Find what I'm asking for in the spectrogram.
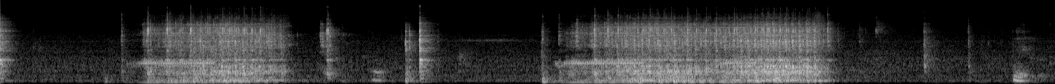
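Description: A sewing machine stitches a cross-cut blouse in two long bursts of rapid, steady whirring close by. Short ticks and handling clicks come between the bursts, and a voice speaks briefly.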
